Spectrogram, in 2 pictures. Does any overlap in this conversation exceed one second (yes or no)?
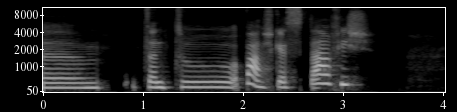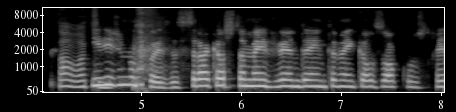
no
